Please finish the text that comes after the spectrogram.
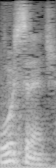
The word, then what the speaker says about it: Wusinich: Wusinich. How do you say that? Wusinich. That's how you say it. Wusinich. Yeah, you say it. Wusinich. Wusinich. Yes. Is it che? It's with the che.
